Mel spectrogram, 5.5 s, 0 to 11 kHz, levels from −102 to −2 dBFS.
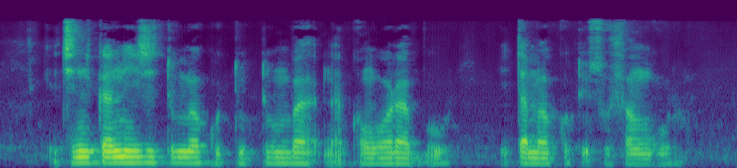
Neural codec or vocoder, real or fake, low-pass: codec, 16 kHz, 4 kbps, X-Codec, WavLM features, trained on Multilingual LibriSpeech; fake; 7.2 kHz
